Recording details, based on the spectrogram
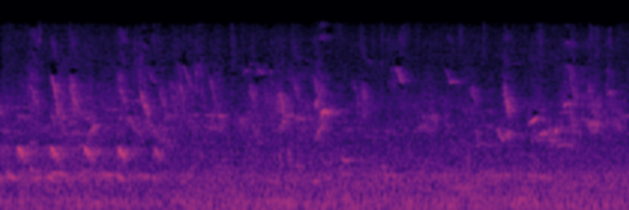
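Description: Wild cockatiels give overlapping chirping and whistled calls, with a few lower repeated notes early on.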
